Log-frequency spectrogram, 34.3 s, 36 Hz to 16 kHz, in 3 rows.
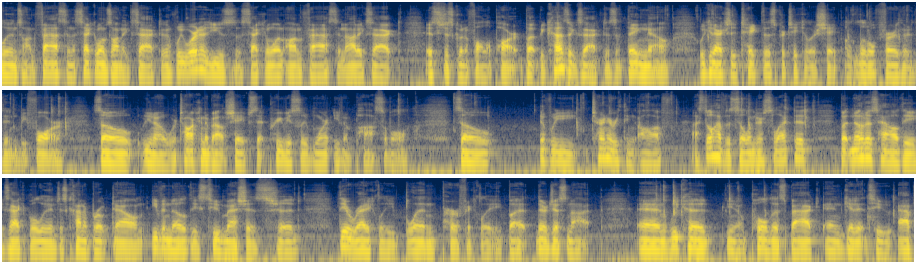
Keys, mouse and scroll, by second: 1.6 click, 2.1 click, 3.7 click, 4.9 click, 7.7-8.2 scroll down 4, 8.2 middle click, 10.1 click, 10.6 shift+middle click, 10.8 shift+scroll up 4, 11.3 middle click, 11.9 s, 16.7-17.1 scroll down 3, 17.1 middle click, 18.1 click, 18.6 shift+middle click, 19.1 scroll up 2, 19.5 shift+middle click, 20.4 s, 26.8 click, 31.0 g, 31.2 y, 31.9 x, 33.6 click.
